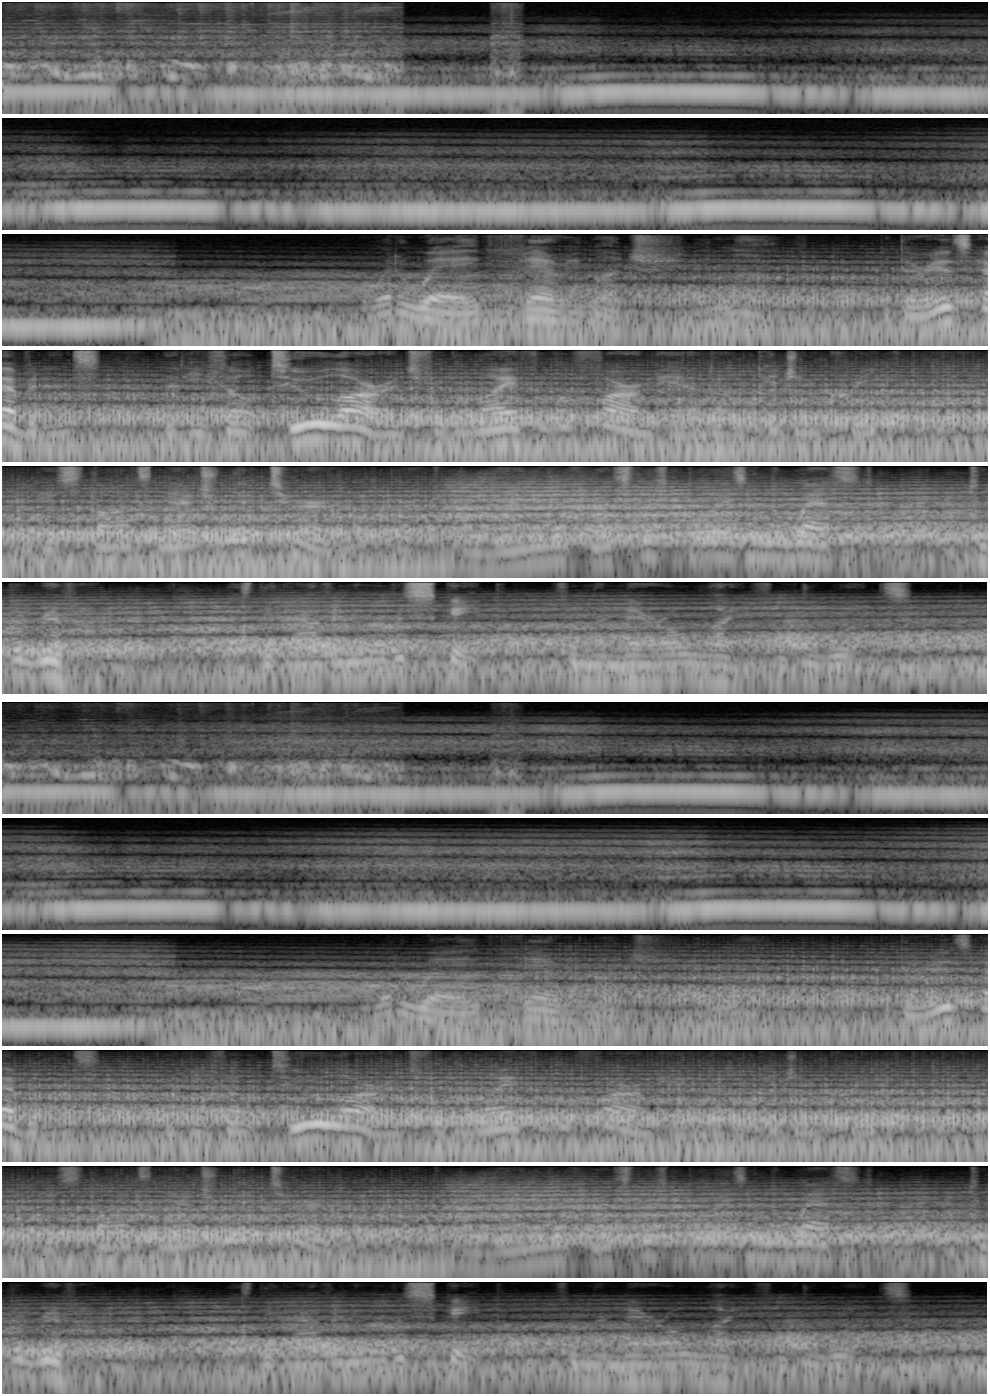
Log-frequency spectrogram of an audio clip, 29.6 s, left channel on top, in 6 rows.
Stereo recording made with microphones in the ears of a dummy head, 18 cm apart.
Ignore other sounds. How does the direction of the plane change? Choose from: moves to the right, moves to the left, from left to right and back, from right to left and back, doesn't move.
moves to the left.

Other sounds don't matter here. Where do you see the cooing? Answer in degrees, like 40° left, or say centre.
40° left.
